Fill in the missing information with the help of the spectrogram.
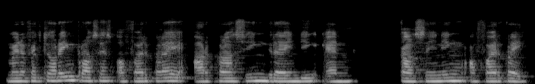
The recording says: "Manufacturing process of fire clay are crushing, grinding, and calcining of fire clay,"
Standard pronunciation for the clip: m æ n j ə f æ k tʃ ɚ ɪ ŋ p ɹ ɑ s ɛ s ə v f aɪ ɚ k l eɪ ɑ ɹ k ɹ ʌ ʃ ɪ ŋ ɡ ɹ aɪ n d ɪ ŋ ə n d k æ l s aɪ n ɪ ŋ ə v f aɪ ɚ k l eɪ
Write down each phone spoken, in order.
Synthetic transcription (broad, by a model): m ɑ n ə f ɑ k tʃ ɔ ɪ ŋ p ɹ ɑ s ɛ s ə f aɪ ɚ k l eɪ ɑ ɹ k l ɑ s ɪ ŋ ɡ ɹ aɪ n d ɪ ŋ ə n k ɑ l s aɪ n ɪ ŋ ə f aɪ ɚ k l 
